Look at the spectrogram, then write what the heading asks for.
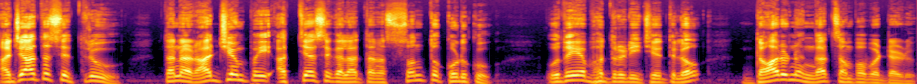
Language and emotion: Telugu, neutral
